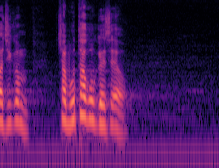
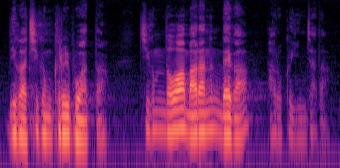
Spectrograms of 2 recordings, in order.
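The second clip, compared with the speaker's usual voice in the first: lower, softer and tender; gentle dialogue; 6 semitones lower, 3 dB quieter than usual. Retold or imitated. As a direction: speak it gently, reverent. 예수와 맹인의 조용한 대화. (낮고 부드럽게 경건하게)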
